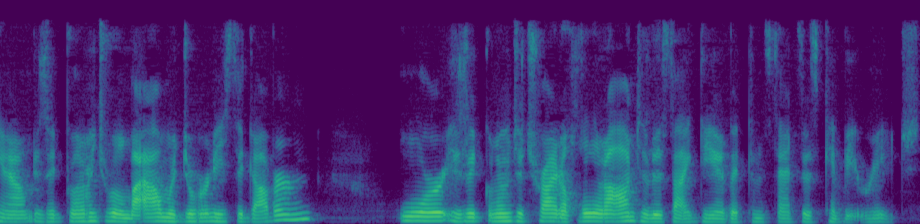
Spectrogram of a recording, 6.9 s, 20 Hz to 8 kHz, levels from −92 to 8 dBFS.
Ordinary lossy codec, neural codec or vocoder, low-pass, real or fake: MP3, 64 kbps; autoencoder, 22.05 kHz, a latent of 192 numbers a frame, VITS, trained on one speaker; 7.2 kHz; fake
